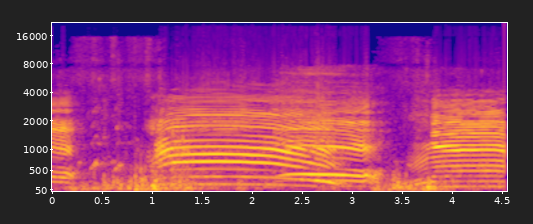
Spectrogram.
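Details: Cattle grazing freely in a wide plantation among trees and green grass, calling while feeding and interacting; long loud harmonic moos, one sliding down in pitch, then another starting near the end.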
